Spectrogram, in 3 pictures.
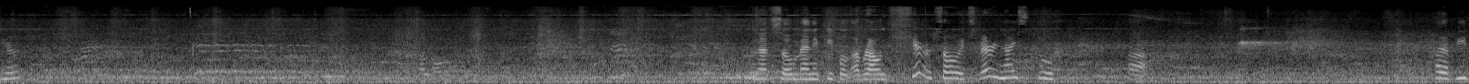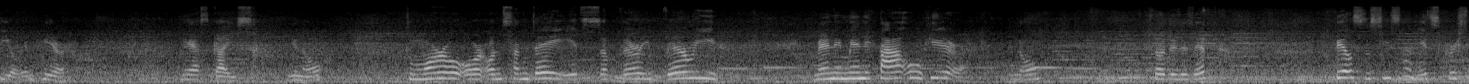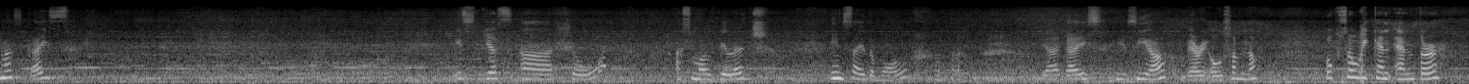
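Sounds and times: faint background music: 0.0s - 44.0s
even hum and hiss: 13.4s - 44.0s.

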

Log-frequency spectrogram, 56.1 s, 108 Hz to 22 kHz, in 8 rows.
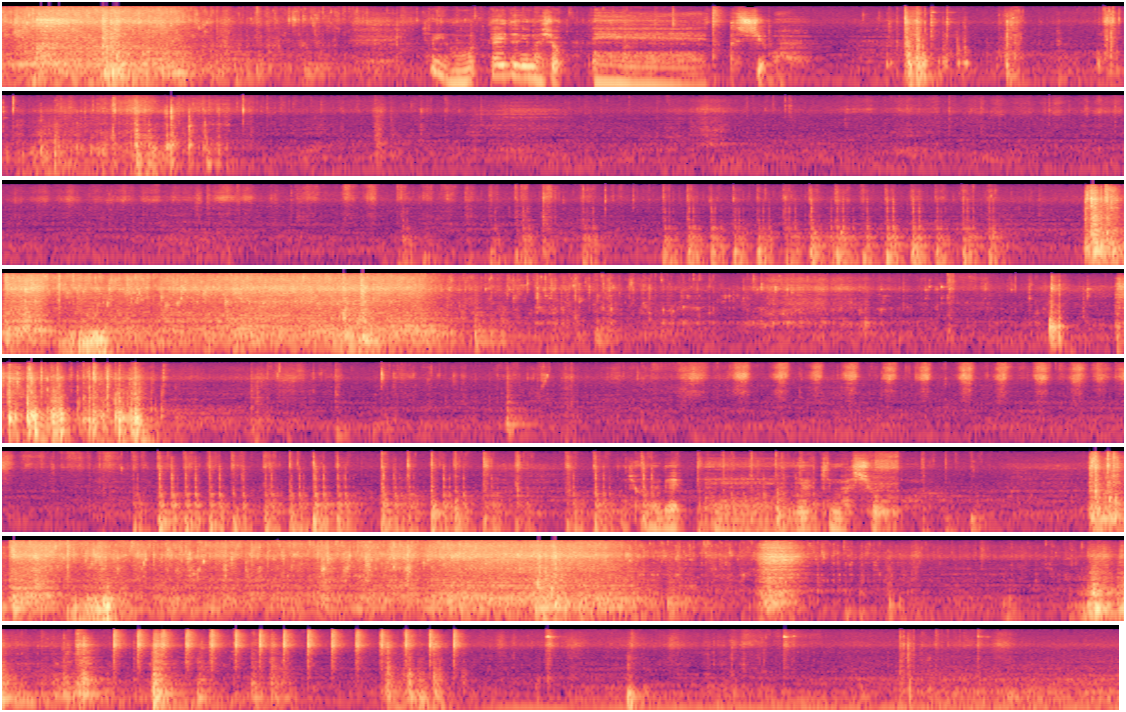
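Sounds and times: water gushing: 0.0s - 2.2s, 21.0s - 26.2s, 42.0s - 47.5s.

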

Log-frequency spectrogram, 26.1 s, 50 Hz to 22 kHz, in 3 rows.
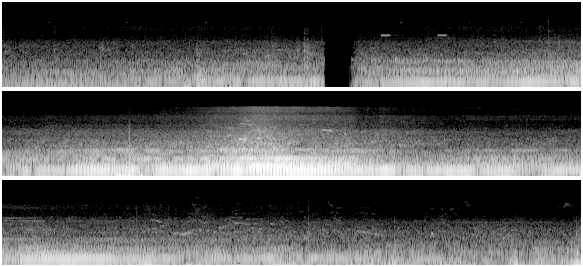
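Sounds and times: low engine hum: 0.0s - 26.0s
car passing close by: 5.4s - 21.0s.

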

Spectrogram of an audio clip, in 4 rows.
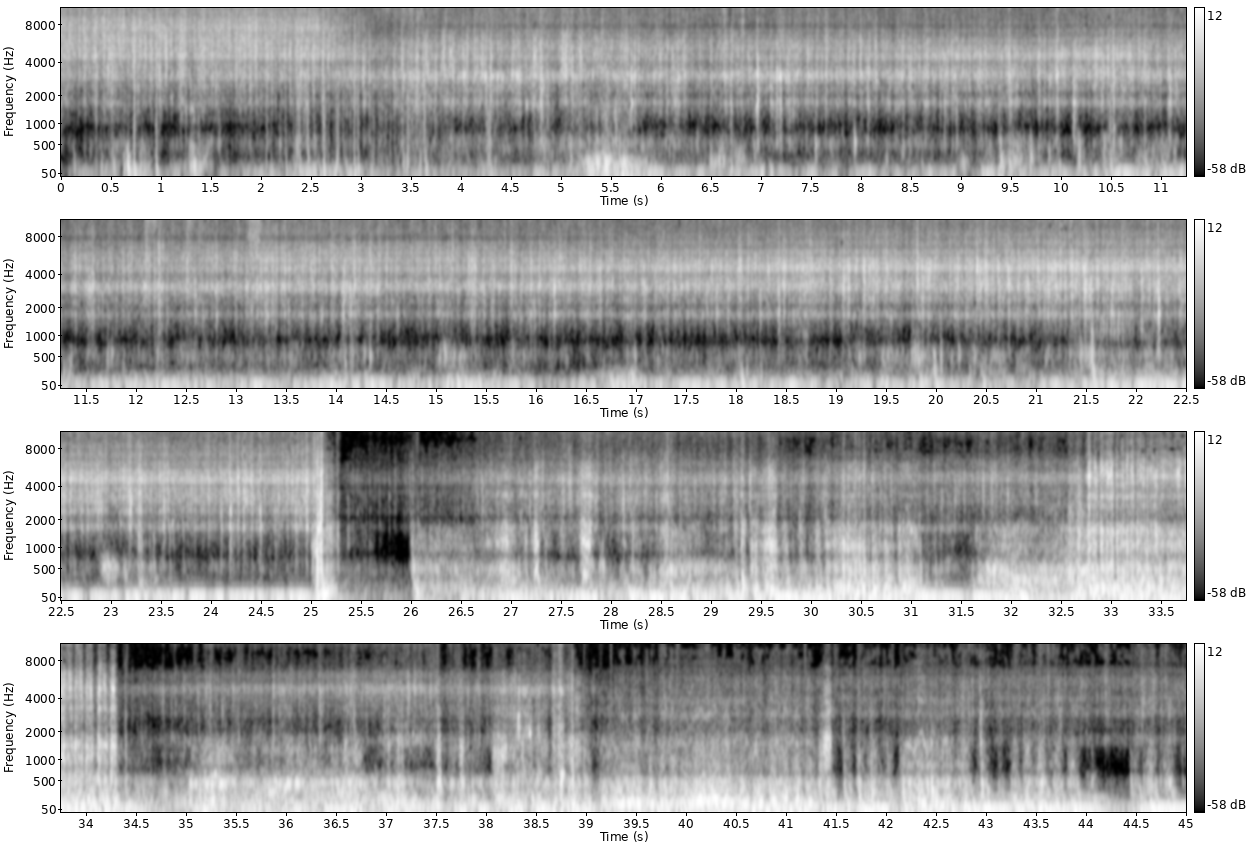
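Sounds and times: crackling clicks: 0.0s - 45.0s
water rushing and gurgling: 0.0s - 45.0s.

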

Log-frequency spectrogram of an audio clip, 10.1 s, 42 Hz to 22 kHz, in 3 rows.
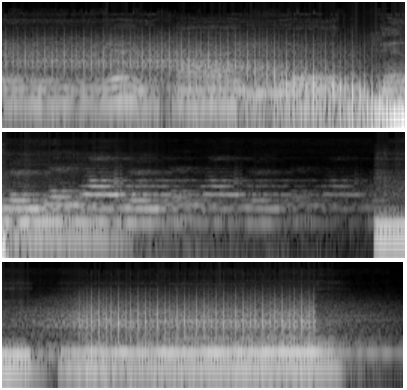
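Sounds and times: beatbox hissing noise: 0.0s - 3.1s, 7.1s - 9.8s
beatbox bass drone: 0.0s - 3.4s, 6.8s - 9.8s.

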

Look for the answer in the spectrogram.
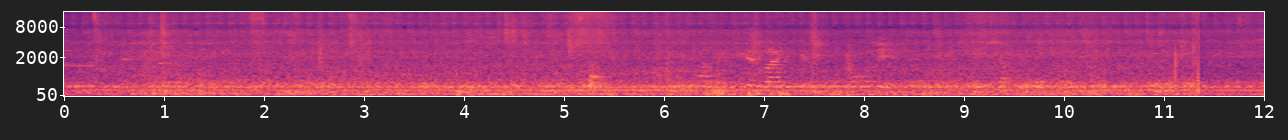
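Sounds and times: machine hum and rumble: 0.0s - 12.0s.

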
